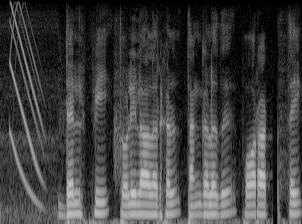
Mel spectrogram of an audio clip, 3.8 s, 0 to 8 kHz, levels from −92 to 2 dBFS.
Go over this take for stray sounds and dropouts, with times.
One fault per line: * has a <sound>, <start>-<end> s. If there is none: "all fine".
* has a chirp, 0.1-0.6 s
* has a dropout, 3.4-3.5 s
